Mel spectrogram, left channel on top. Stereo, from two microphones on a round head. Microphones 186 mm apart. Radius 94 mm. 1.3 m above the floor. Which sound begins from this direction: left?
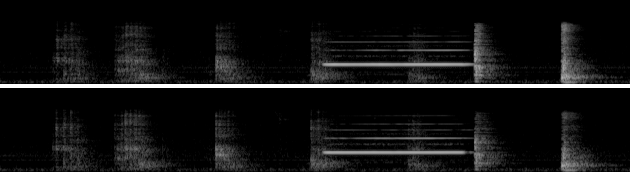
Tapping, at 4.7 s.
